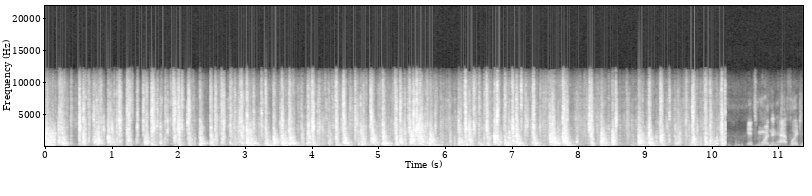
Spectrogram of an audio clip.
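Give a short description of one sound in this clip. Hail pelts the ground hard and fast.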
